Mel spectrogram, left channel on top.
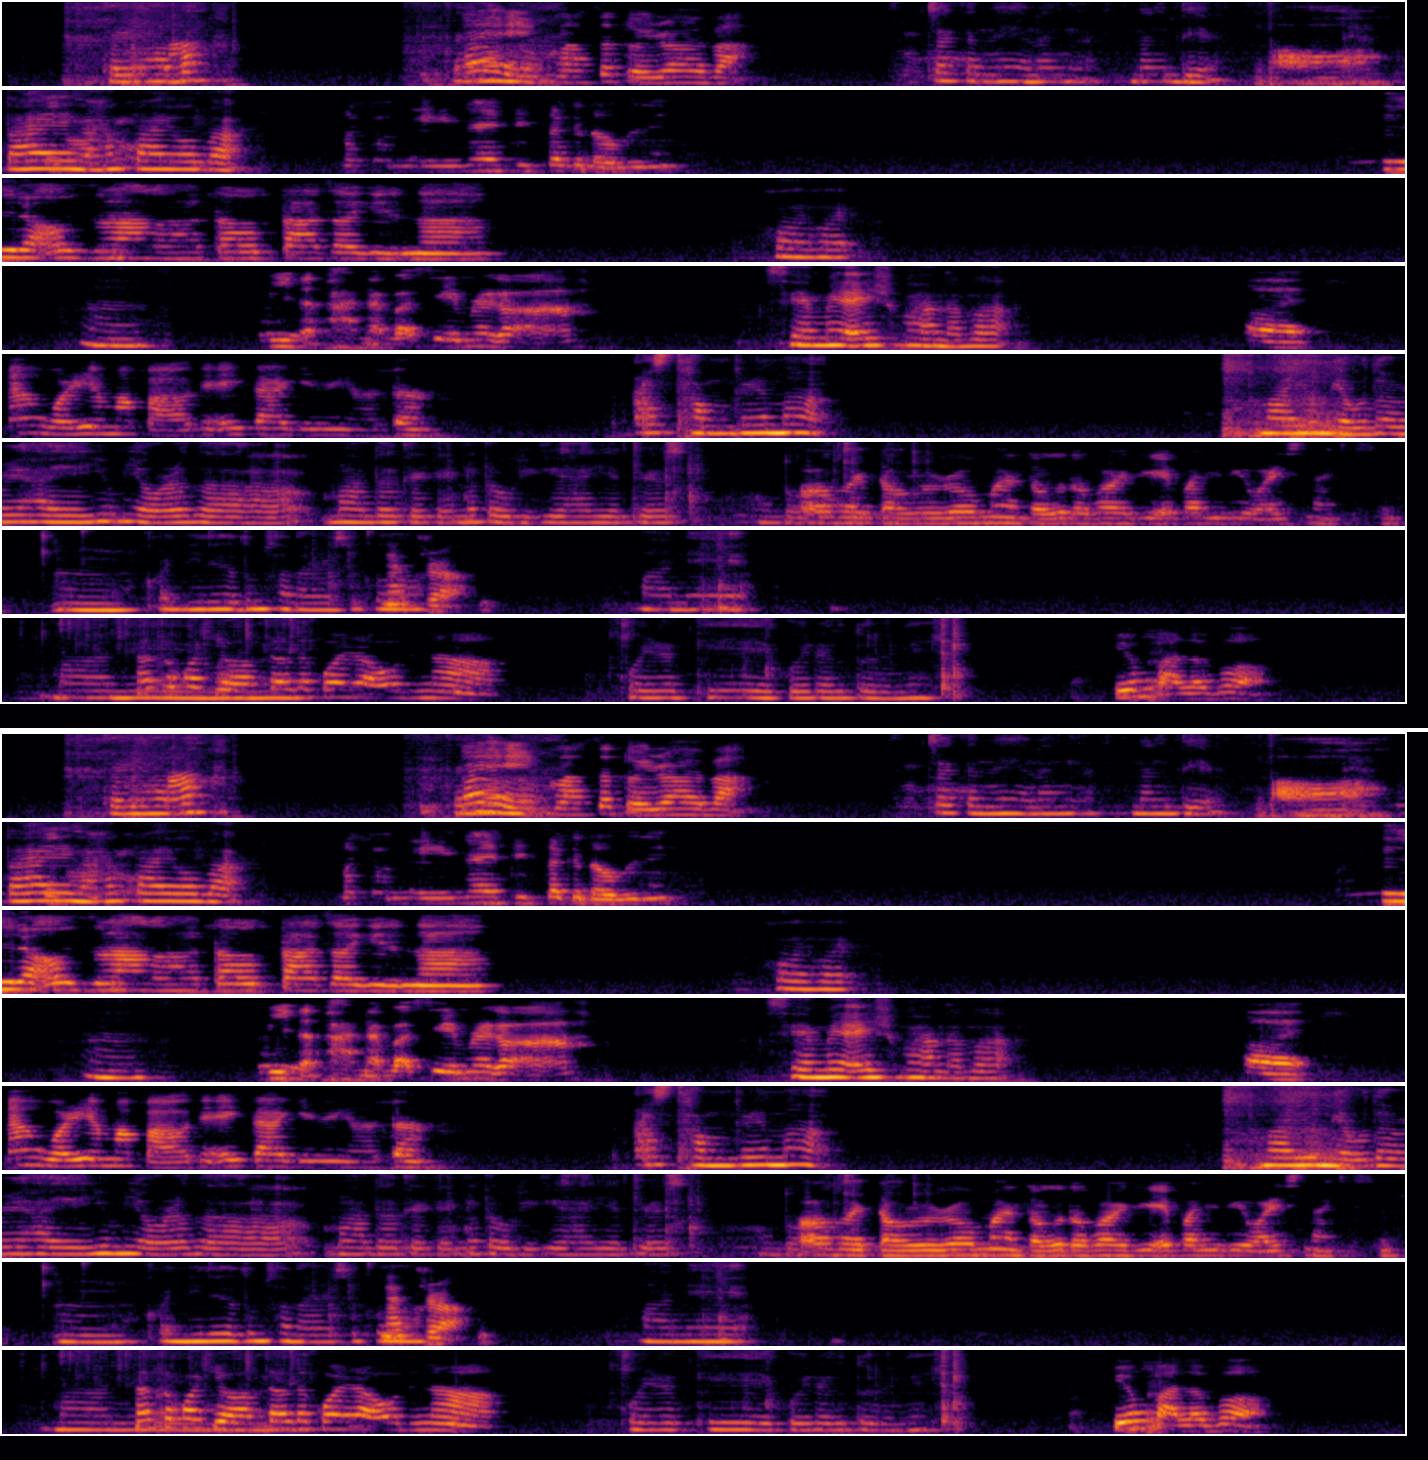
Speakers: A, on the left; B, on the right.
A: ꯀꯔꯤ ꯍꯥꯏꯕ
B: ꯍꯥ
A: ꯀꯔꯤ
B: ꯅꯪ
A: ꯍꯥꯏꯅꯣ
B: ꯍꯌꯦꯡ ꯀ꯭ꯂꯥꯁ ꯆꯠꯇꯣꯏꯔꯣ ꯍꯥꯏꯕ
A: ꯆꯠꯀꯅꯤ ꯅꯪ ꯅꯪꯗꯤ
B: ꯑ‌ꯣ
A: ꯇꯥꯏꯌꯦ
B: ꯆꯠꯁꯤ
A: ꯉꯥꯏꯍꯥꯛ
B: ꯆꯠꯁꯤ
A: ꯄꯥꯏꯌꯣꯕ
B: ꯃꯇꯝ ꯂꯩꯔꯤꯉꯥꯏꯗꯗꯤ ꯆꯗꯕꯅꯤ ꯔꯖ꯭ꯔꯥ ꯇ ꯇꯥꯖꯥꯒꯤꯔꯅ
A: ꯍꯣꯏ ꯍꯣꯏ ꯎꯝ
B: ꯃꯤꯅ ꯐꯅꯕ ꯁꯦꯝꯃꯒ ꯑꯥ
A: ꯁꯦꯝꯃꯦ ꯑꯩꯁꯨ ꯐꯥꯅꯕ
B: ꯍꯣꯏ ꯅꯪ ꯋꯥꯔꯤ ꯑꯃ ꯄꯥꯅꯦ ꯑꯩ ꯇꯥꯒꯦꯅꯦ ꯉꯍꯥꯛꯇꯪ
A: ꯑꯁ ꯊꯝꯈ꯭ꯔꯦ ꯃꯥ ꯃꯥ ꯌꯨꯝ ꯌꯧꯗꯧꯔꯦ ꯍꯥꯏꯌꯦꯦ ꯌꯨꯝ ꯌꯧꯔꯒ ꯃꯥꯗ ꯀꯩ ꯀꯩꯅꯣ ꯇꯧꯈꯤꯒꯦ ꯍꯥꯏꯌꯦ ꯗ꯭ꯔꯦꯁ ꯍꯣꯡꯗꯣꯛꯄ
B: ꯍ ꯍꯣꯏ
A: ꯈꯣꯠꯄ
B: ꯇꯧꯔꯣ ꯃꯥꯍꯇꯔꯒ ꯇꯧꯕꯔ ꯍꯥꯏꯗꯤ ꯑꯦꯕꯥꯅꯤꯗꯤ ꯋꯥ ꯋꯥꯔꯤ ꯂꯥꯛꯁ
A: ꯎꯝ ꯀꯅ ꯑꯗꯨ ꯑꯗꯨꯝ ꯁꯥꯟꯅꯔꯁꯤꯀꯣ
B: ꯅꯠꯇ꯭ꯔꯣ
A: ꯃꯥꯅꯦ ꯃꯥꯅꯦ
B: ꯅꯁꯨ ꯑꯩꯈꯣꯏꯒꯤ
A: ꯃꯥꯅꯦ
B: ꯍꯣꯁꯇꯦꯜꯗ ꯀꯣꯏꯔꯛꯑꯣꯗꯅ
A: ꯀꯣꯏꯔꯛꯀꯦ ꯀꯣꯏꯔꯛꯀꯗꯣꯏꯅꯦ
B: ꯄꯨꯝ ꯄꯜꯕꯣ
